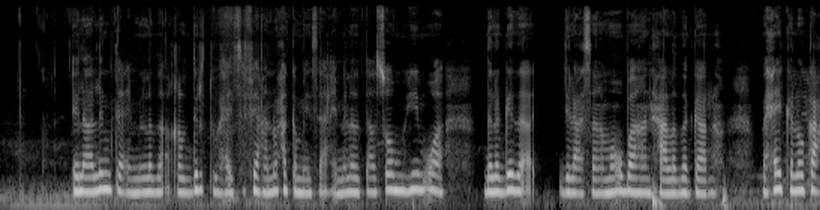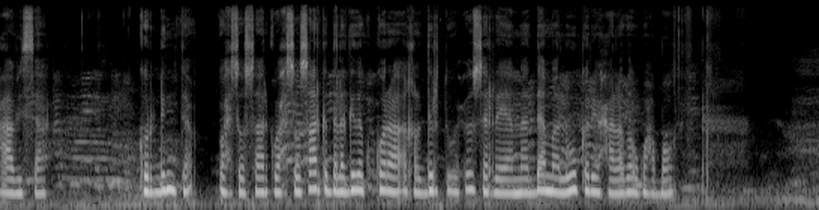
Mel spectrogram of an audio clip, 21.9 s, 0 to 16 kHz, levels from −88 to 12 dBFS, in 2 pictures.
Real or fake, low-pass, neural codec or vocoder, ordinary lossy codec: real; 14.4 kHz; none; none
